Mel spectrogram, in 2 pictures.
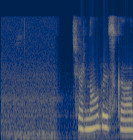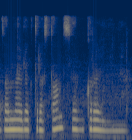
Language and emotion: Russian, neutral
